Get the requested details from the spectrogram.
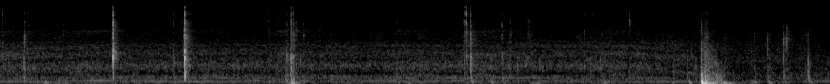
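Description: A plastic disc case clicks and rattles as it is handled.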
